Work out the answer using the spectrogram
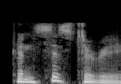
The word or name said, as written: consistorian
